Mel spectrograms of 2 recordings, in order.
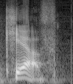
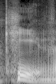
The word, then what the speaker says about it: Kyiv: Kiev. Or Kyiv, as apparently they pronounce it in Ukraine.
